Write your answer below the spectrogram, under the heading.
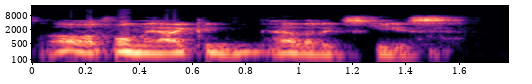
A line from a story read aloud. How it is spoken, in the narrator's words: chuckles and says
